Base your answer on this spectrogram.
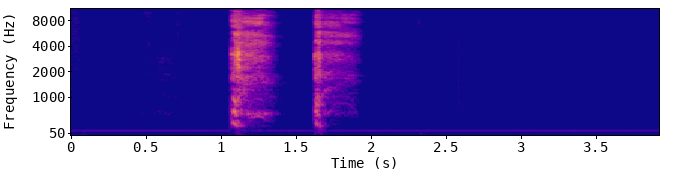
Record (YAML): cough_length: 3.9 s
cough_amplitude: 9670
cough_signal_mean_std_ratio: 0.26
survey_phase: beta (2021-08-13 to 2022-03-07)
age: 45-64
gender: Female
wearing_mask: 'No'
symptom_cough_any: true
symptom_runny_or_blocked_nose: true
symptom_onset: 4 days
smoker_status: Never smoked
respiratory_condition_asthma: false
respiratory_condition_other: false
recruitment_source: Test and Trace
submission_delay: 3 days
covid_test_result: Positive
covid_test_method: RT-qPCR
covid_ct_value: 14.8
covid_ct_gene: N gene
covid_ct_mean: 15.1
covid_viral_load: 11000000 copies/ml
covid_viral_load_category: High viral load (>1M copies/ml)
